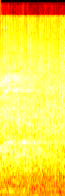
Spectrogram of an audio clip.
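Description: A netball crowd at a Northern Ireland versus England Europe Open Championships match applauds and cheers, a steady wash of clapping with a few voices, no commentary over it.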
